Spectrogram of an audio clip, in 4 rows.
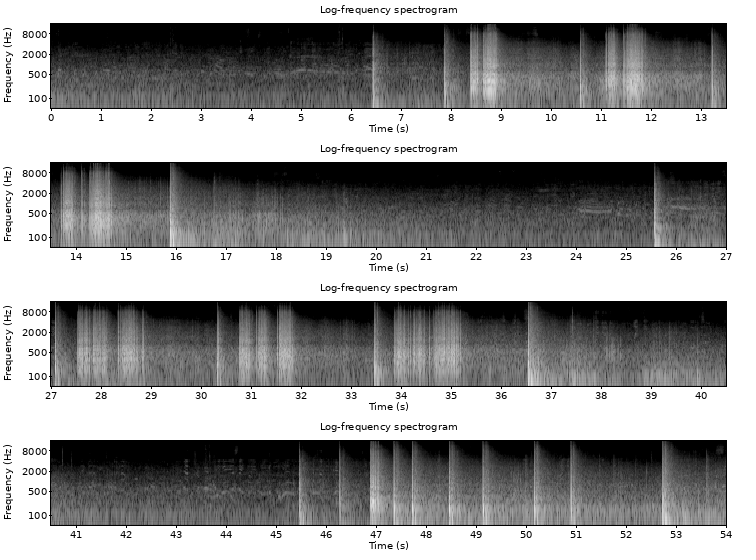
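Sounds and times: fireworks bangs: 0:06.4 - 0:20.7, 0:25.6 - 0:41.2, 0:45.4 - 0:54.0
rumbling firework bursts: 0:06.4 - 0:21.0, 0:25.6 - 0:41.2, 0:45.4 - 0:54.0.

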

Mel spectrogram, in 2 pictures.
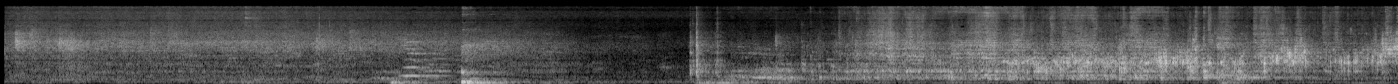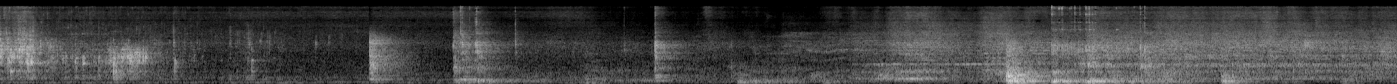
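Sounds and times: water rushing through toilet bowl: 0:06.9 - 0:17.6, 0:22.3 - 0:27.9.

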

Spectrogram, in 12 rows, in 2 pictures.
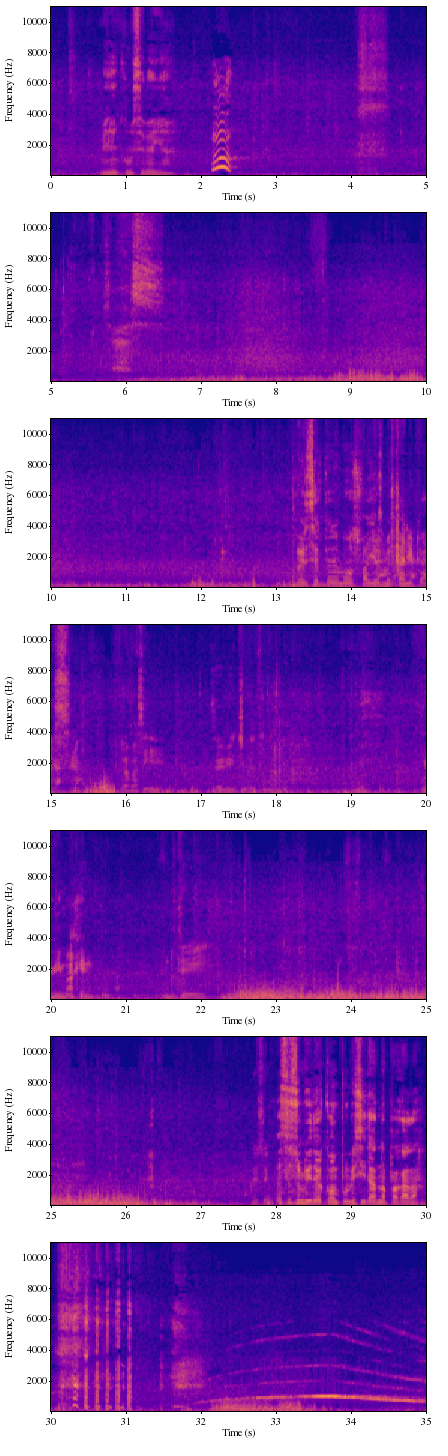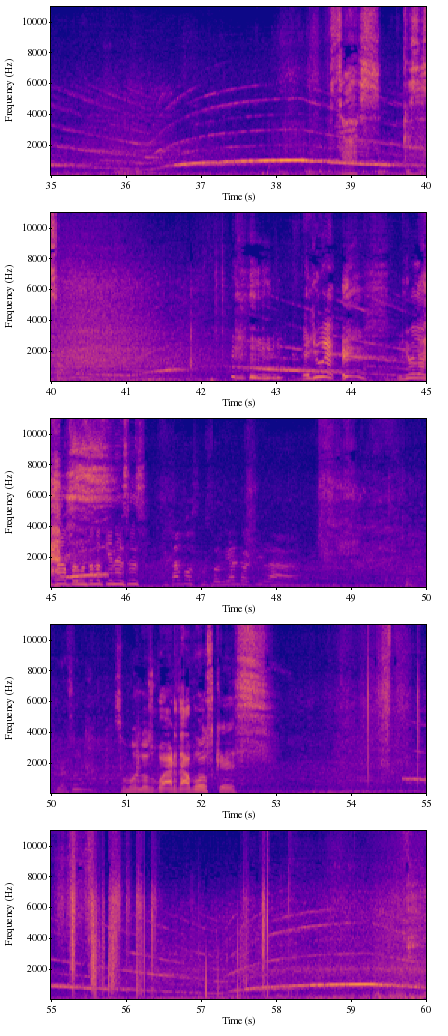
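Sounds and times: vehicle rumbling on dirt road: 0:00.0 - 1:00.0
vehicle siren wailing: 0:31.9 - 0:46.2, 0:54.4 - 1:00.0.

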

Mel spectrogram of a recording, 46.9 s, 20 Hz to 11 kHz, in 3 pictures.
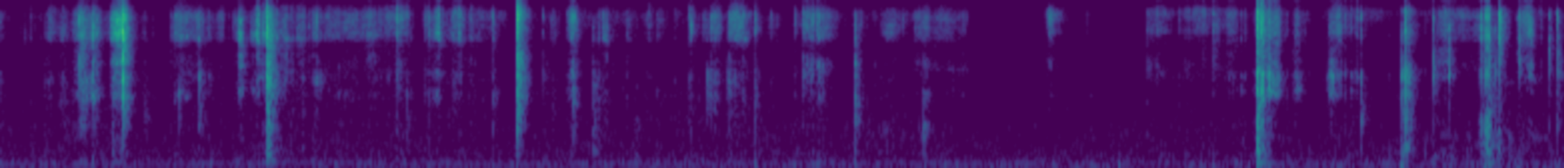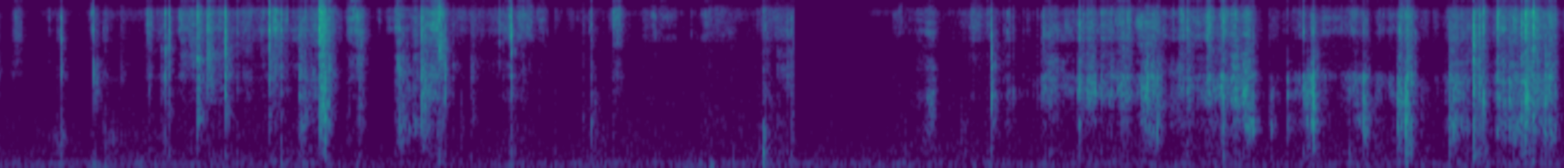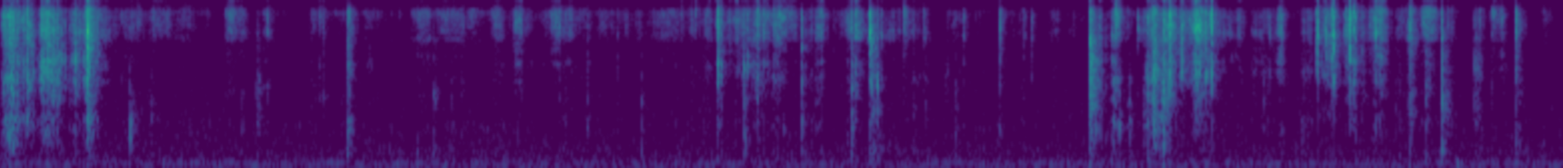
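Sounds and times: paper rustling and crinkling: 0:11.5 - 0:23.6, 0:24.7 - 0:46.6.

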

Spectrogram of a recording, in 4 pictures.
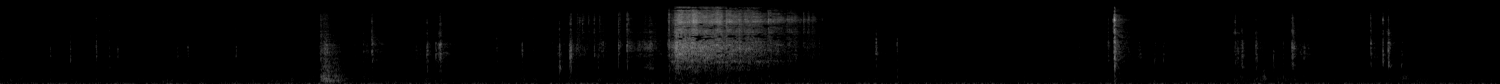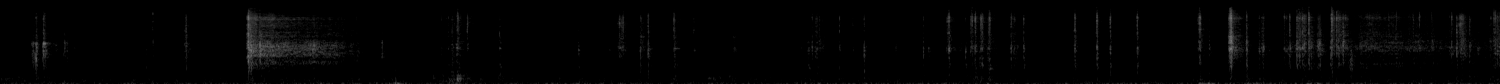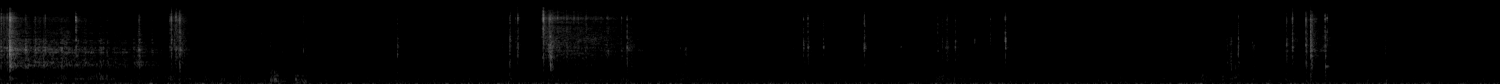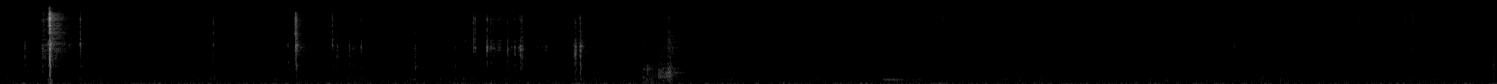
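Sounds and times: clicks of handling model cars: 0:47.0 - 0:51.9.

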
